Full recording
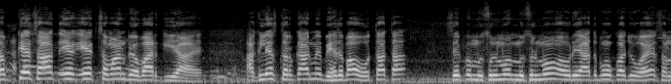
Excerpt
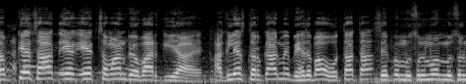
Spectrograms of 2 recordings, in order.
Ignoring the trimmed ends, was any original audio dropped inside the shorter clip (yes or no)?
yes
